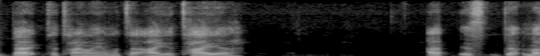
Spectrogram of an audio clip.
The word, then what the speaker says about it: Ayutthaya: Oh, I did say it right, Ayutthaya.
